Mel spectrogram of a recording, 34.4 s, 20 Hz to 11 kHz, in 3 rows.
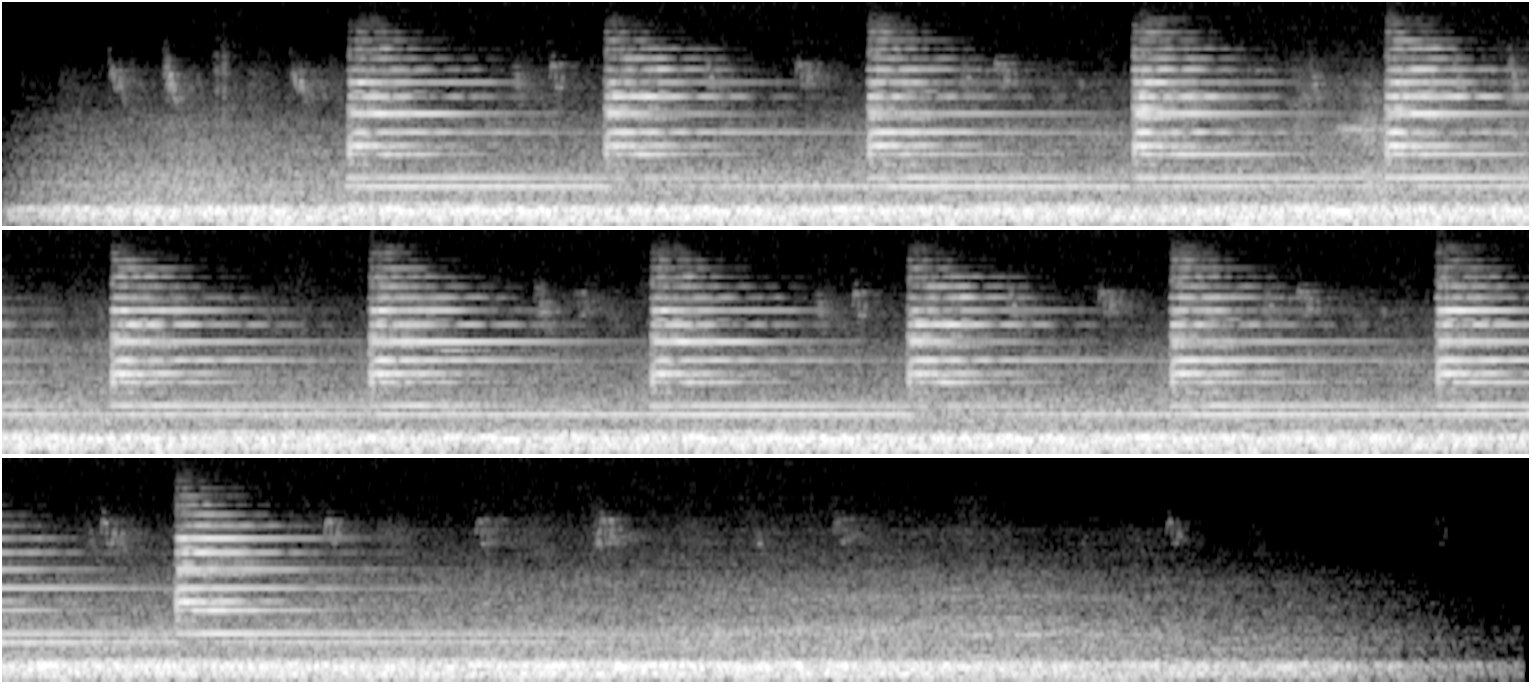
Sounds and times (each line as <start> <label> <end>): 0.0 sonoric constant traffic noise 34.3
2.6 clock bell 26.9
